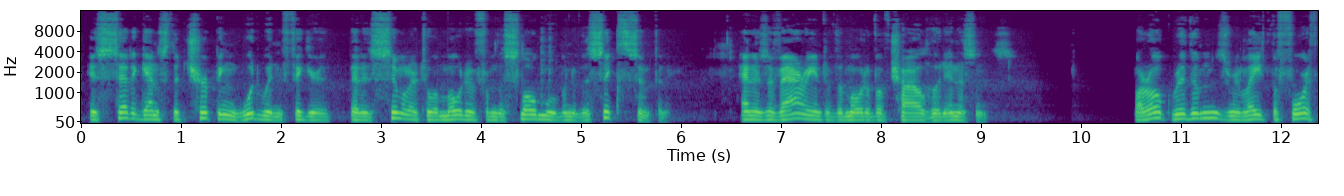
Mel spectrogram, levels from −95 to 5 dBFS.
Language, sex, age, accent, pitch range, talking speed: English, male, 60-79, American, 120-145 Hz, 175 wpm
